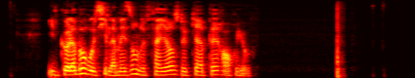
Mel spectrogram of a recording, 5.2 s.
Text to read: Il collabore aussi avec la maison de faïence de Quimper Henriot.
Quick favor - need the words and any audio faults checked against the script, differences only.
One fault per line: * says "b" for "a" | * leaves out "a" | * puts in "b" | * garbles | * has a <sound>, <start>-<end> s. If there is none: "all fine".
* leaves out "avec"
* has a thud, 4.2-4.3 s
